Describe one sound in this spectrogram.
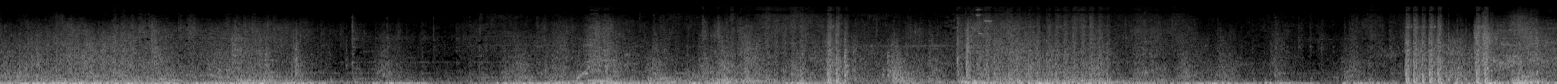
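Rapid gunfire rattles and booms in bursts.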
